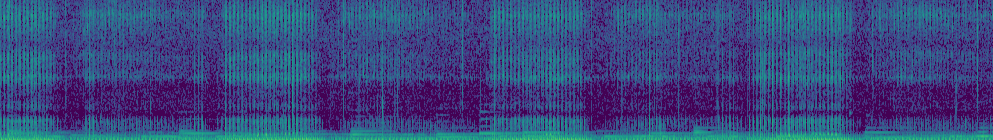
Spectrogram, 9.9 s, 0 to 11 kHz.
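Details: Domestic cat purring, nestled by a gently crackling fireplace in a cozy winter setting. A deep rumbling purr swells and fades in breath cycles of about 1.5 seconds, with soft fire crackles and quiet melodic music tones throughout.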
